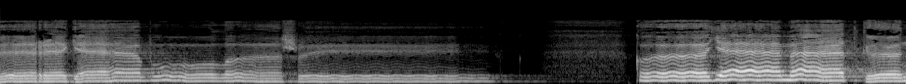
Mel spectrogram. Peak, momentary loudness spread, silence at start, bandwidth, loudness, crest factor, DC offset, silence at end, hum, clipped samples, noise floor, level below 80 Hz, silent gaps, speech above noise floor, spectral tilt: 0 dBFS; 15 LU; 0 s; 8.6 kHz; -15 LUFS; 14 dB; under 0.1%; 0 s; none; under 0.1%; -50 dBFS; -56 dBFS; none; 36 dB; -6.5 dB/octave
